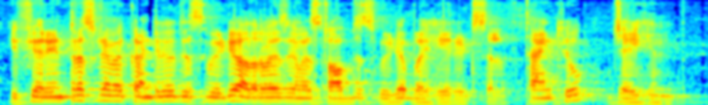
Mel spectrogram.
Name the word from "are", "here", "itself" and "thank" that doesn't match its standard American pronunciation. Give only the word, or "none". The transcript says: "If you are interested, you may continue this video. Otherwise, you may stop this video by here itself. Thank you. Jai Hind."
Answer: thank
